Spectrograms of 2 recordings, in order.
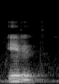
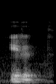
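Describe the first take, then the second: First: The words merge into a short two-syllable form. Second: The words merge into a short two-syllable form.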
